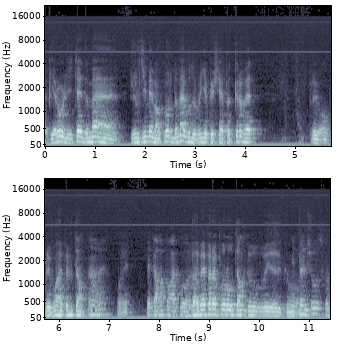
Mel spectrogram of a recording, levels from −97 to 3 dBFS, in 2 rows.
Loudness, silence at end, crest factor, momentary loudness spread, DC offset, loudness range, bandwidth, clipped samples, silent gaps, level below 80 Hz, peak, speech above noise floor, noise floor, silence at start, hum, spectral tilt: -17 LUFS; 0 s; 16 dB; 10 LU; under 0.1%; 4 LU; 16 kHz; under 0.1%; none; -36 dBFS; -2 dBFS; 20 dB; -36 dBFS; 0 s; none; -9 dB/octave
